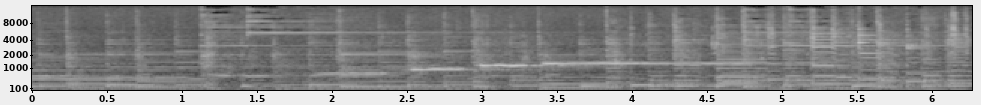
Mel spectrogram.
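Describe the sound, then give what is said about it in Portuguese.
A sustained, melodic whistle by the singer glides over a full band with bass, acoustic guitars and steady percussive ticks, the whistled line imitating the smooth sweep of string instruments, in a classic song recording. No one speaks. “É, ele faz aqueles assobios que ele, que ele faz como se fossem umas cordas.”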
